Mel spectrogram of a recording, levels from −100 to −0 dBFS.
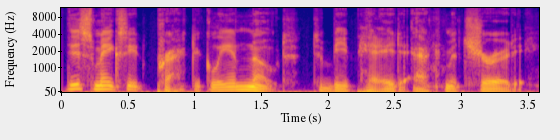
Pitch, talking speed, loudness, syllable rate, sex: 105 Hz, 185 wpm, -19 LUFS, 5.7 syllables/s, male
